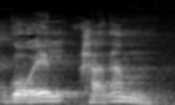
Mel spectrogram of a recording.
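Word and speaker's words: גואל הדם: encontrare él lo matará en hebreo este vengador de la sangre que aparece en números 3519 que ya leí en hebreo se pronuncia Goel hadam les cuento rapidito cuando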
